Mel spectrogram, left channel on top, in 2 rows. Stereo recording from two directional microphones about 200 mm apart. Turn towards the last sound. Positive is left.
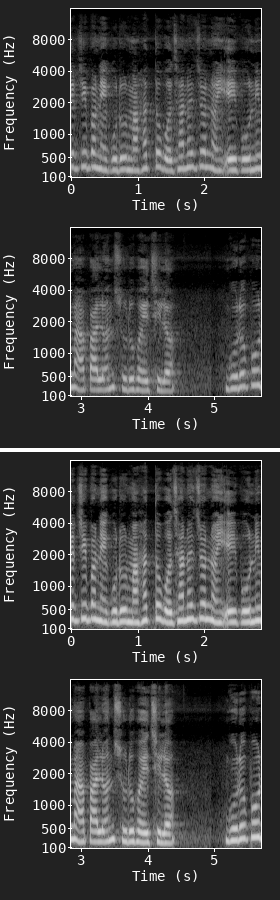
turn(degrees=-20)  # may be behind; listen again after turning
